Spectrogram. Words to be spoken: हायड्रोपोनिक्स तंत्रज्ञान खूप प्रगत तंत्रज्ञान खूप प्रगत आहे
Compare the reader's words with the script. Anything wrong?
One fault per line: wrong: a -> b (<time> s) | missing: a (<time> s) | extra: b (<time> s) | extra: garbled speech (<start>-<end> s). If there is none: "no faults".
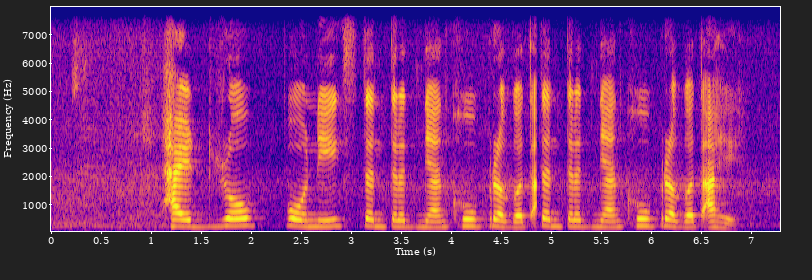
no faults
